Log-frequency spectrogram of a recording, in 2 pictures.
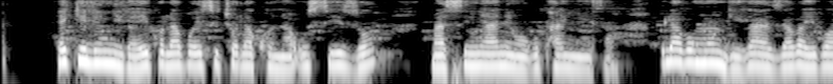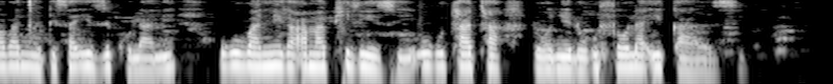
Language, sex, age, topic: North Ndebele, male, 25-35, health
